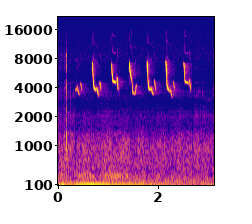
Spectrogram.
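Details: Common chiffchaff (Phylloscopus collybita) in full spring song, 22 March 2022, North East England, among the first warblers back from migration: high clipped 'chiff-chaff' notes about three a second, stepping between two pitches, over a low hum.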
